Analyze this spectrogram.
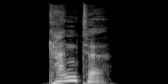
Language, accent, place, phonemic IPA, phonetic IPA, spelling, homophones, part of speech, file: German, Germany, Berlin, /ˈkantə/, [ˈkʰantə], Kante, kannte, noun, De-Kante.ogg
- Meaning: 1. edge (sharp boundary line), border 2. ledge, rim, brink 3. edge 4. tram platform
